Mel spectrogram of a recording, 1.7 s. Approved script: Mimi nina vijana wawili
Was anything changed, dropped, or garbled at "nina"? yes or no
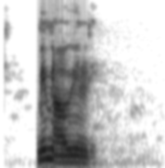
yes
